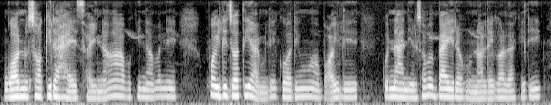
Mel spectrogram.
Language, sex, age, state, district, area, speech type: Nepali, female, 45-60, West Bengal, Kalimpong, rural, spontaneous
